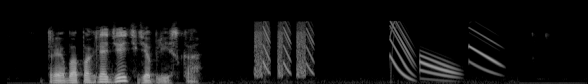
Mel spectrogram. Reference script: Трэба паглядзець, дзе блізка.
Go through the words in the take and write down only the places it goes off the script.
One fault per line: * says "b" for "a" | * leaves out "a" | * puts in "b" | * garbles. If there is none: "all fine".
all fine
